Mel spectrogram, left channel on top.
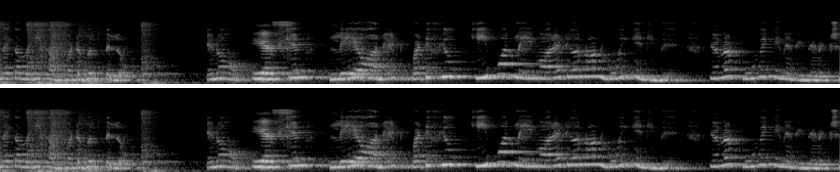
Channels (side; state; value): both; identical; correlation 1.00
